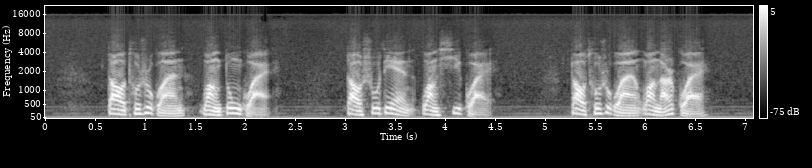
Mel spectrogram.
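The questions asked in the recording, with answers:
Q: 到图书馆往哪儿拐?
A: 往东拐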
